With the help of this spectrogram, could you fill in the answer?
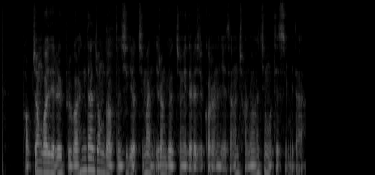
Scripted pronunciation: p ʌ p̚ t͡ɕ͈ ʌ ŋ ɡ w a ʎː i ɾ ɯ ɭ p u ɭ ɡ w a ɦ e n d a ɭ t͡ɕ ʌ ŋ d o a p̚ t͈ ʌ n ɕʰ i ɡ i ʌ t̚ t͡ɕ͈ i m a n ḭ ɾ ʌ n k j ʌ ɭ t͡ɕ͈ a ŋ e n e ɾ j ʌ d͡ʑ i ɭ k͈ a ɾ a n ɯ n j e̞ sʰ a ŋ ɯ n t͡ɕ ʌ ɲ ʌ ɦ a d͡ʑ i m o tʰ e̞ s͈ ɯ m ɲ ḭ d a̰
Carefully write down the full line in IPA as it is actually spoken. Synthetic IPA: p ʌ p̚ t͡ɕ͈ ʌ ŋ ɡ w a ʎː i ɾ ɯ ɭ p u ɭ ɡ w a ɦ e n d a ɭ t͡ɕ ʌ ŋ d o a p̚ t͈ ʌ n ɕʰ i ɡ i ʌ t̚ t͡ɕ͈ i m a n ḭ ɾ ʌ n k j ʌ ɭ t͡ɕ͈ ʌ ŋ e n e ɾ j ʌ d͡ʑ i ɭ k͈ ʌ ɾ a n ɯ n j e̞ sʰ a ŋ ɯ n t͡ɕ ʌ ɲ ʌ ɦ a d͡ʑ i m o tʰ e̞ s͈ ɯ m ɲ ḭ d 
